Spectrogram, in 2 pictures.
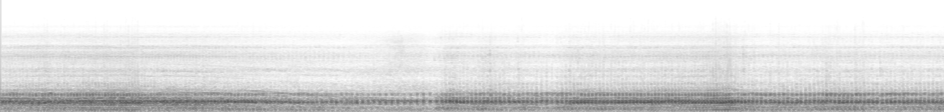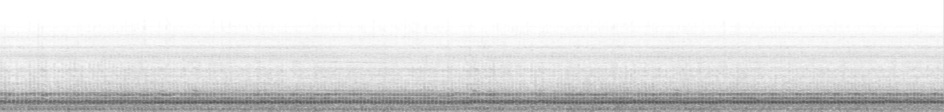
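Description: Twin-cylinder motorcycle engine running under way. Its note falls as it eases off about four seconds in, picks up again a couple of seconds later, then holds steady.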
